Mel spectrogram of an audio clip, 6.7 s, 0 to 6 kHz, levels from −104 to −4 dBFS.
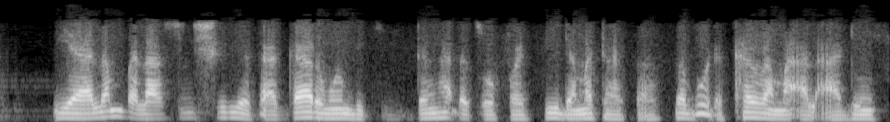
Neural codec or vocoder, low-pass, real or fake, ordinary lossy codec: none; 5.4 kHz; real; MP3, 24 kbps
